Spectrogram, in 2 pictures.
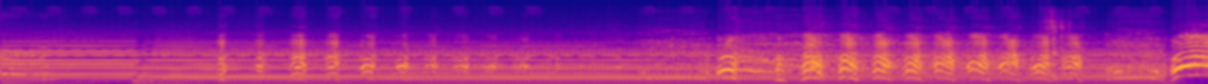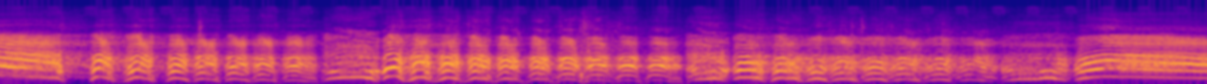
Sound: laughter

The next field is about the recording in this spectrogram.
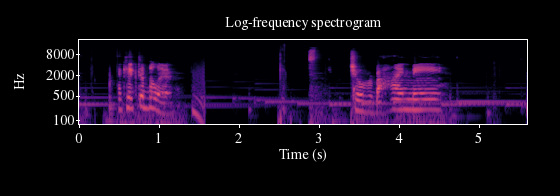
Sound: none

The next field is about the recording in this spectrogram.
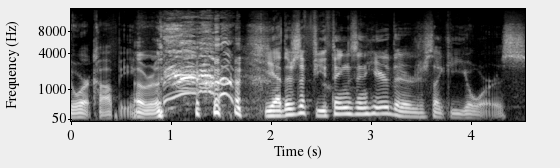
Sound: laughs

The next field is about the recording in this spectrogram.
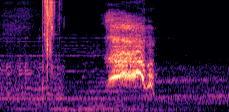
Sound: scream

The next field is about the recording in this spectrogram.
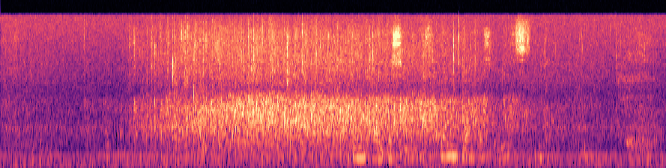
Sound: applause

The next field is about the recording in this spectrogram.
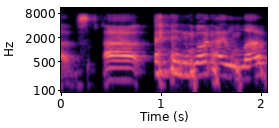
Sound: laughter

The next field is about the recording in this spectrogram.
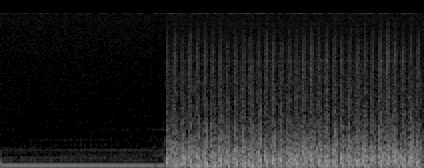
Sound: helicopter rotor beating

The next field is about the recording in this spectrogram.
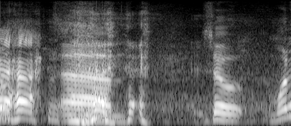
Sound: laugh

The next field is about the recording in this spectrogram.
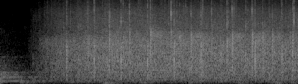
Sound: audience applauding

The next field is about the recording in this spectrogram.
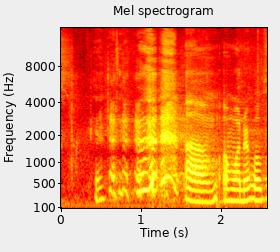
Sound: both laughing

